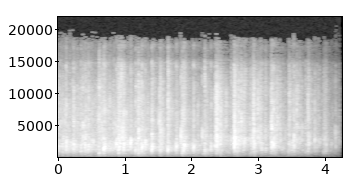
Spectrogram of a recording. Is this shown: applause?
yes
